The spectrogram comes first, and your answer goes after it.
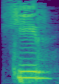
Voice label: "gir", Silabas

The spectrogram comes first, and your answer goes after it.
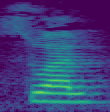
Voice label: "sual", silabas

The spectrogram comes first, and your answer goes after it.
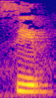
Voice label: "sir", Silabas

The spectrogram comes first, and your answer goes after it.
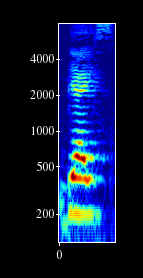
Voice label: "iais", Silabas

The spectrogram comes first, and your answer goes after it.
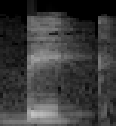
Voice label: "vic", Silabas

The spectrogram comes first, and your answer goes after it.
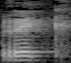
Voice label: "rrec", Silabas

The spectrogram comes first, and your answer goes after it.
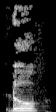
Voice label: "rub", Silabas

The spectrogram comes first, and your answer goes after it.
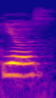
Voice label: "kios", Silabas

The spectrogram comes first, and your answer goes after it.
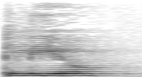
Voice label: "clio", Silabas

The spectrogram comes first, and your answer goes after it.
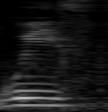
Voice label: "gûis", Silabas

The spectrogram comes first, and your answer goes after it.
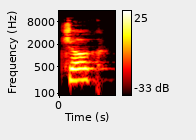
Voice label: "chog", Silabas

